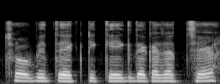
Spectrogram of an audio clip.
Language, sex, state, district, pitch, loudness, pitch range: Bengali, male, Tripura, Dhalai, 155 Hz, -14 LUFS, 150-160 Hz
